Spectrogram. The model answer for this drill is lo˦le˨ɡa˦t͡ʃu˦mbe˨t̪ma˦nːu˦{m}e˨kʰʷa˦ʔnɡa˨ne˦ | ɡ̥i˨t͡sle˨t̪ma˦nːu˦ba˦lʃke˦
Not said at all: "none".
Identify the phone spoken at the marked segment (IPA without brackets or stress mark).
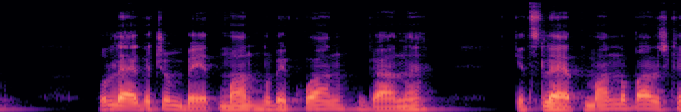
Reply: b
